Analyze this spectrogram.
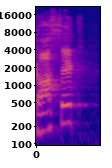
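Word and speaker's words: Gosick: have a show called go sick which really should just be pronounced gothic but it's always romanized as go sick i don't know why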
